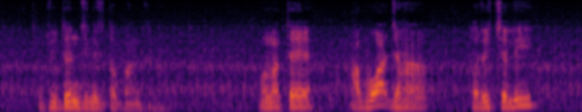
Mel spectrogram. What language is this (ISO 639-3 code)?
sat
